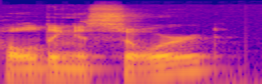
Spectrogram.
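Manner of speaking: ordinary talk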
